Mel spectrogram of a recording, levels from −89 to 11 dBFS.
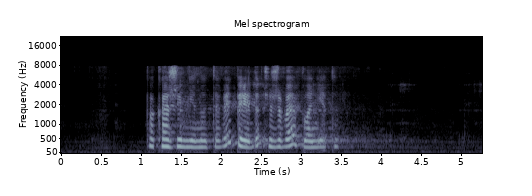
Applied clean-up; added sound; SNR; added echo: neural separator model SepFormer DNS4.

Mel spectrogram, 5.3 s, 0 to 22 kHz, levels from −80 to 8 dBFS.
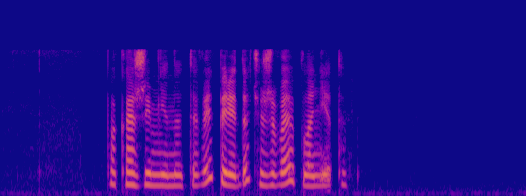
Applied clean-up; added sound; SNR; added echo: none; none; none; none.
